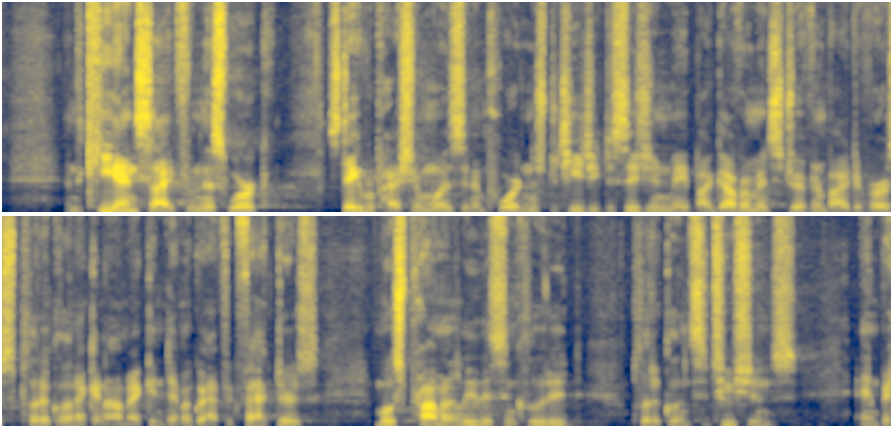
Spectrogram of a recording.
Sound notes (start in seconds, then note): none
